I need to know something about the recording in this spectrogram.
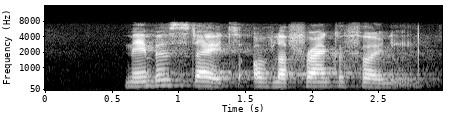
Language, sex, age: English, female, 19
